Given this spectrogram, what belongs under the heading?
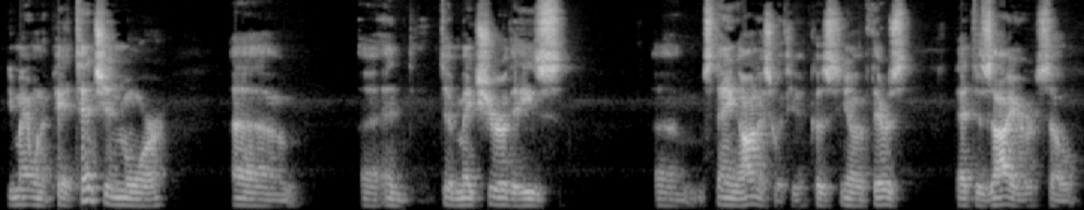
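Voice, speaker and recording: A man co-hosting a casual advice chat, talking in a relaxed way that trails off quietly, and reading a viewer's email aloud. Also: fairly low pitch, slow pace, reverberant. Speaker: co-host of an advice show.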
